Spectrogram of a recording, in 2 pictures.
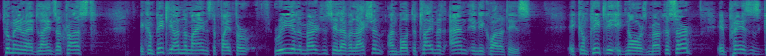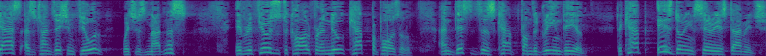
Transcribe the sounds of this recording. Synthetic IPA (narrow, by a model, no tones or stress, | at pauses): tʰuːmɛniɹɛdˡlãɪ̃nzə˞kʰɹ̥ɔst | ɨt̚kʰə̃mpʰl̥itˡliʌ̃ndə˞mãɪ̃nzðəfaɪtfə˞ɹiəlɪmɜ˞d͡ʒə̃nsilɛvəlakʃə̃nə̃nboʊθðəkʰl̥ãɪ̃məɾə̃ndɪ̃nɪkʰw̥ɑləɾiz̥ | ʔɪt̚kʰə̃mpʰl̥itliɪɡ̚nɔːɹzmɜ˞kəsə˞ʔɪt̚pʰɹ̥eɪzɪzɡasəzətʰɹ̥æ̃nzɪʃə̃nfjuːlˠ | wɪt͡ʃɪzmadⁿnəs | ɪt̚ɹɪfjuːzɪz̥tʰəkʰɔːlˠfə˞ənjuːkʰapʰɹ̥əpʰoʊzə̰lʔə̃ndɪstə̃n̩sɪz̥kʰapfɹʌ̃mðəɡɹĩndiːlˠ | ðəkʰapɪzduːɪ̃ŋsɪəɹiəsd̥amɪd̥ʒ̥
